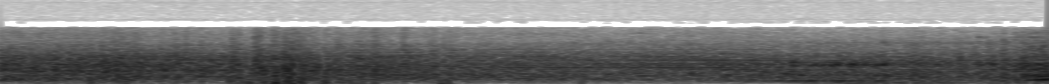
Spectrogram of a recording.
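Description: Wind rushes loudly past a paraglider in flight.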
